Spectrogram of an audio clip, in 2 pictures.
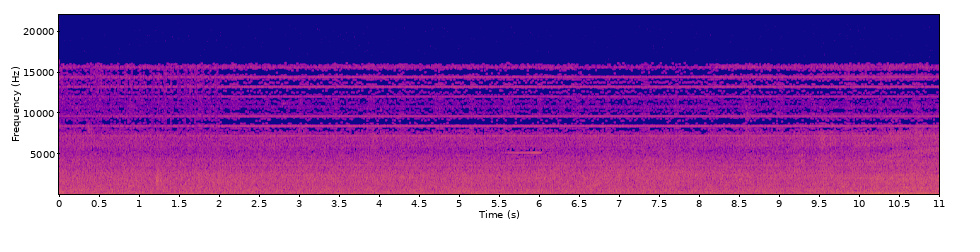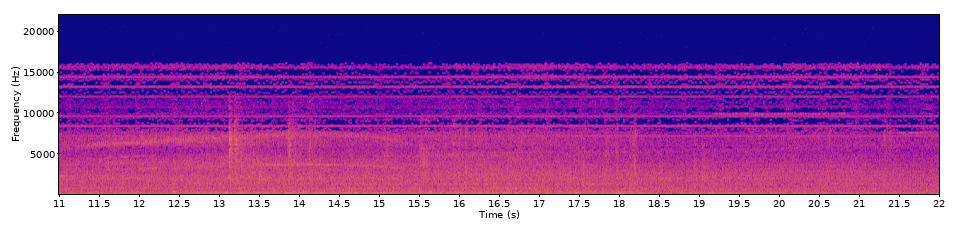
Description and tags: SKYLINE Jecklin disk 01
Recording from top floor clarion hotel oslo. Recording from the terrace suite of the hotel and i have been useing two omni rode mikrofones on a jecklin disk. To this recording there is a similar recording in ms, useing bothe will creating a nice atmospher for surround ms in front and jecklin in rear.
